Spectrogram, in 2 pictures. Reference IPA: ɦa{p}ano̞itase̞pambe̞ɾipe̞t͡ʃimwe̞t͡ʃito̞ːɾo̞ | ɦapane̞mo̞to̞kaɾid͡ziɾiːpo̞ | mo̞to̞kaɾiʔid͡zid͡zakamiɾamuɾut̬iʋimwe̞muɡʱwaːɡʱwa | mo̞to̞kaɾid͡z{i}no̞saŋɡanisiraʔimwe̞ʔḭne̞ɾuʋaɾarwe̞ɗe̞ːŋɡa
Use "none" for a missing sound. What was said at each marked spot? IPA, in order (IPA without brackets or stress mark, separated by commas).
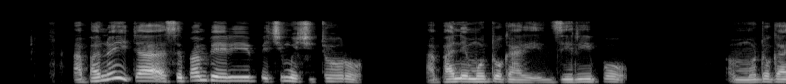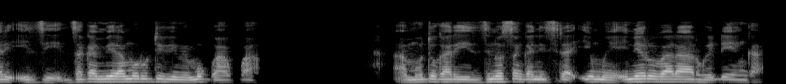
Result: p, i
